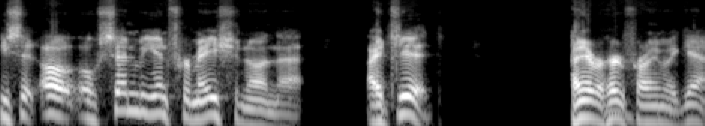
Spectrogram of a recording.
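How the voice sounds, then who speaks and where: A fairly high-pitched man's voice with vocal fry and lively intonation at a fairly quick pace, on a very clean recording with a silent background. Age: 70s. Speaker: soil scientist. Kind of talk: podcast interview.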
